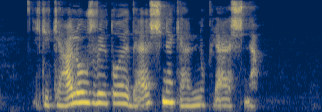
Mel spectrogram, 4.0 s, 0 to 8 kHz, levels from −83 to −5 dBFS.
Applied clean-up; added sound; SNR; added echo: none; none; none; none.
